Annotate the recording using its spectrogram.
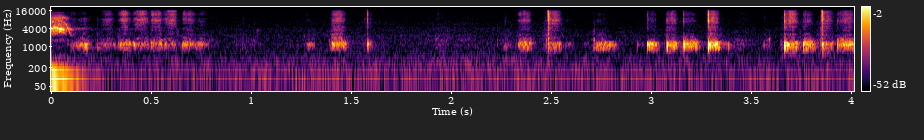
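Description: Felt-tip pen writing on paper: short scratchy strokes in several quick bursts with brief pauses, as a unit is crossed out and rewritten.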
